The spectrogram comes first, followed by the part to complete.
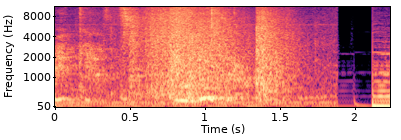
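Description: Rustling of a plastic bag being handled along with fabric decorations, which stops abruptly just before the end.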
